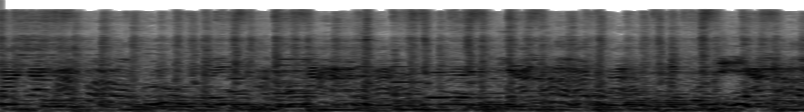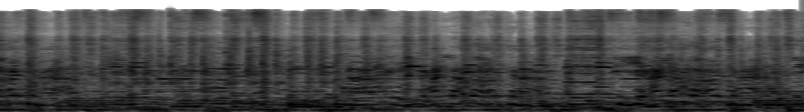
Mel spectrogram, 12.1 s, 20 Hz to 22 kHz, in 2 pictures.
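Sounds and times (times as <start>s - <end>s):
live band music: 0.0s - 12.0s
man singing into microphone: 0.0s - 12.0s.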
